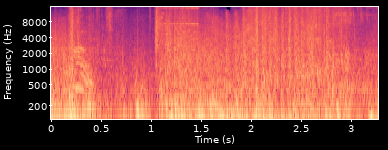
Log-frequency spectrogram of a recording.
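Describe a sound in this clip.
An explosion booms and debris clatters.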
